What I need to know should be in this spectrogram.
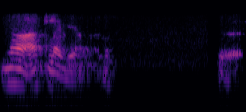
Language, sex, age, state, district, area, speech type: Telugu, female, 45-60, Andhra Pradesh, N T Rama Rao, urban, conversation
